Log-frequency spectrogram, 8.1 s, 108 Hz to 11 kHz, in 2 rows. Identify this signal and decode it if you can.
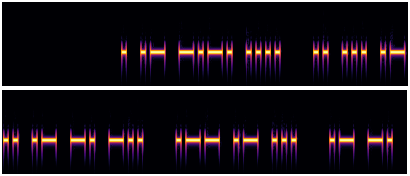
Morse code, heard as a keyed tone, about 25 wpm, 700 Hz. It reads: EACH ISLAND WAS AN
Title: Sentences from Top 1000 Words - Review Part 6 - 25wpm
